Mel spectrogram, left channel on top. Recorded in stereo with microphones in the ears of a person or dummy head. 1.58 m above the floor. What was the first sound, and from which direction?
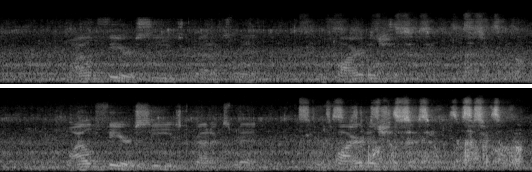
A man speaking, 45° right (ahead or behind).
